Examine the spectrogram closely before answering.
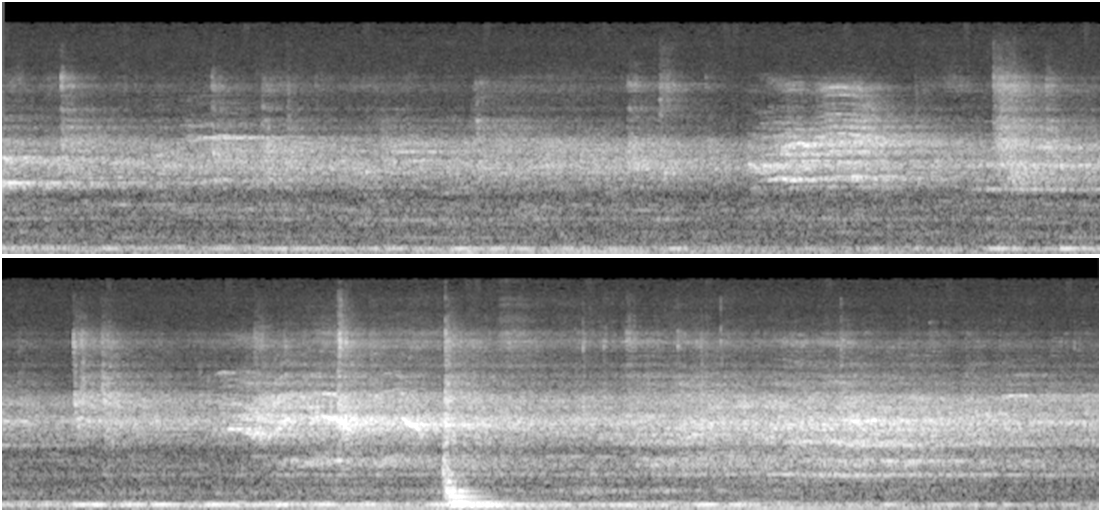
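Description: Hockey sticks click against the puck and each other.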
